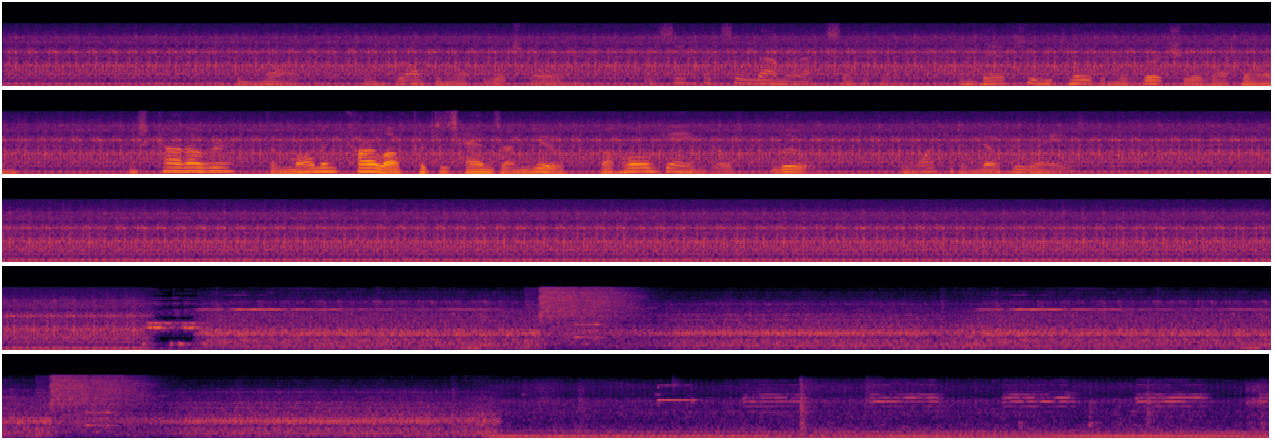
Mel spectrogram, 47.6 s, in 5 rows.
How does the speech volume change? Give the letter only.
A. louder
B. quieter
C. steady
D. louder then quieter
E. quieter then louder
D.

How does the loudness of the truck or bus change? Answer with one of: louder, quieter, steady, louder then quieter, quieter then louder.
steady.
